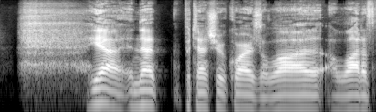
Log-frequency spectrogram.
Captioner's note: sighs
